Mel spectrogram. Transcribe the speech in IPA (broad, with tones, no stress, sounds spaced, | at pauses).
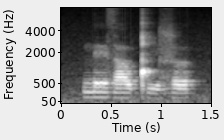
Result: n e˦ z a˧ o̯ ǃ i˨ ɮ ə˧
